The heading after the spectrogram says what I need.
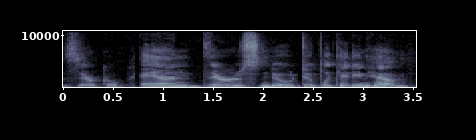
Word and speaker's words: Xerko: Mindy asks why this Xerox would want to come here. Mork says, no, his name is Zurko. Or maybe he pronounces it Zerko.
